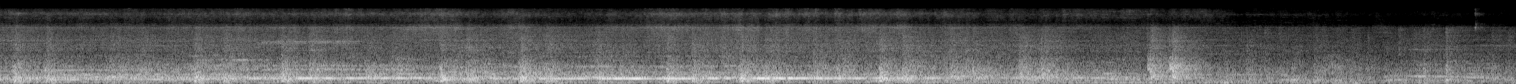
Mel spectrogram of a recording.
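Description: Meitetsu 6500 series and 6800 series electric train running out past the platform, with wheels clicking over rail joints and a steady motor hum. It is loudest a little past the middle and fades as the last cars leave.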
